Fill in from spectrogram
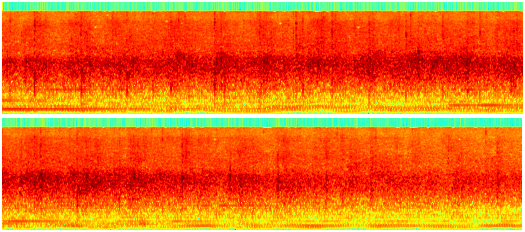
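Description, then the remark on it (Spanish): An audience applauds the King of Glory during worship, a dense, continuous wash of many hands clapping at an even, loud level, with sustained organ or keyboard tones humming underneath throughout. “Dale un fuerte aplauso al Rey de Gloria.”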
